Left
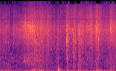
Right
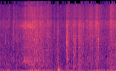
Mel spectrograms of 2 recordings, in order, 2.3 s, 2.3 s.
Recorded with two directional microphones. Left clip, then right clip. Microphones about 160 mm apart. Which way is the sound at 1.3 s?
5° left (ahead or behind).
